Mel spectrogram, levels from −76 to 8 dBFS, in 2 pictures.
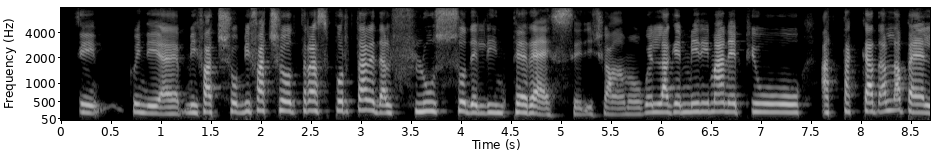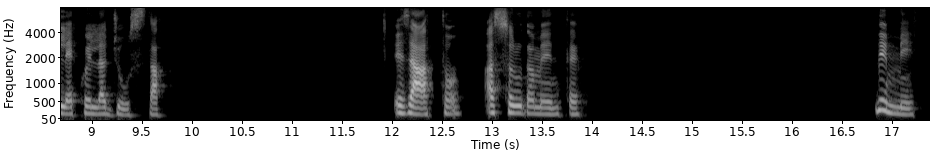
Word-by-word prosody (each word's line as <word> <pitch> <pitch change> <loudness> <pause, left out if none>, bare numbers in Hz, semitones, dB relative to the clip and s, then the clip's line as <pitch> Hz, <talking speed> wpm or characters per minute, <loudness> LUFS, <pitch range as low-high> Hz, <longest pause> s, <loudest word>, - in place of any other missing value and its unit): Sì, 210 +5 -1 0.2
quindi 215 -6 -1
è 180 -1 +2
mi 210 -1 -1
faccio 225 +1 +2
mi 235 +3 -1
faccio 255 0 +2
trasportare 255 +1 +2
dal 205 -2 +1
flusso 245 +3 0
dell'interesse, 205 -5 +1
diciamo. 165 +1 -6
Quella 220 +3 +2
che 220 0 0
mi 225 +1 0
rimane 230 -1 +3
più 220 -2 +1 0.2
attaccata 230 +3 0
alla 250 +3 +1
pelle 205 -4 +3
è 175 - -8
quella 175 -2 -6
giusta. 155 +1 -8 2.3
Esatto, 190 -2 +1 0.2
assolutamente. 175 -5 -5 2.9
Dimmi. 180 -12 -3
215 Hz, 90 wpm, -22 LUFS, 180-235 Hz, 2.9 s, rimane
